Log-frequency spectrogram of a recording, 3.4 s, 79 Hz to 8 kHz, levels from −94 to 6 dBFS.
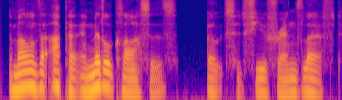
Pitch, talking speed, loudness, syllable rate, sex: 120 Hz, 195 wpm, -21 LUFS, 5.4 syllables/s, male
